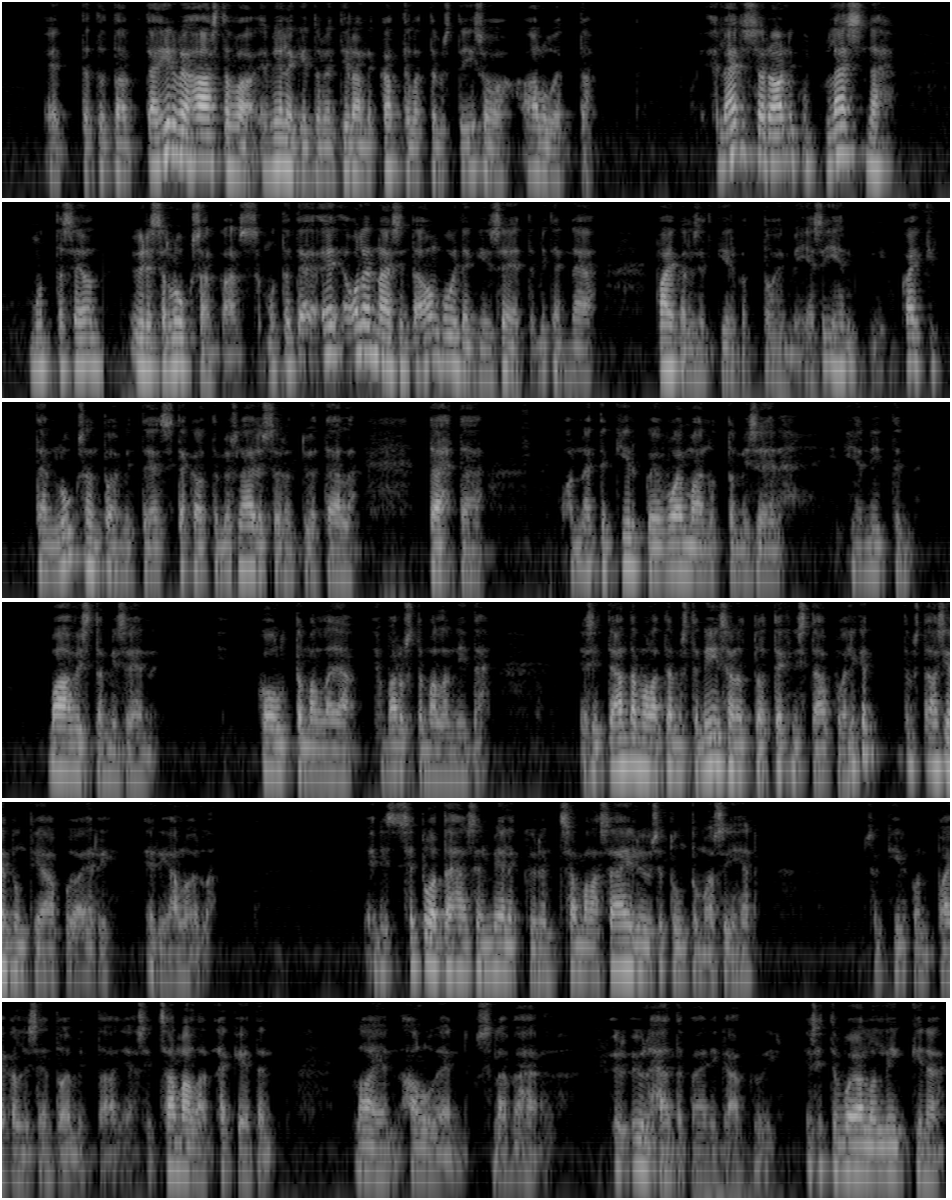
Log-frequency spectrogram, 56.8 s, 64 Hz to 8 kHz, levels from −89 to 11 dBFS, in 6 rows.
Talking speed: 115 wpm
